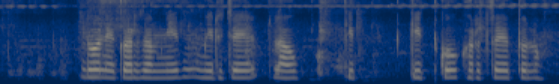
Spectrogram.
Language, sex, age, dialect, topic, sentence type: Marathi, female, 18-24, Southern Konkan, agriculture, question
